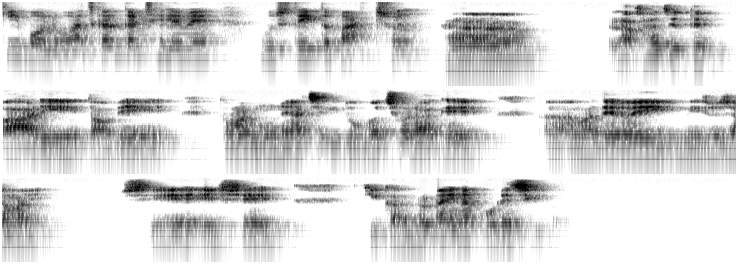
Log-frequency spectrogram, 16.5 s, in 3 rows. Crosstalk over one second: none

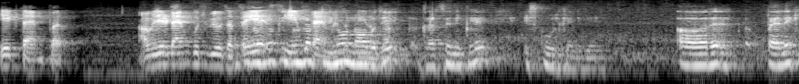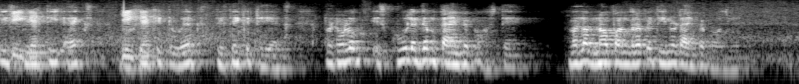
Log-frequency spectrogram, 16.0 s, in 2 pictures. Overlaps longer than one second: present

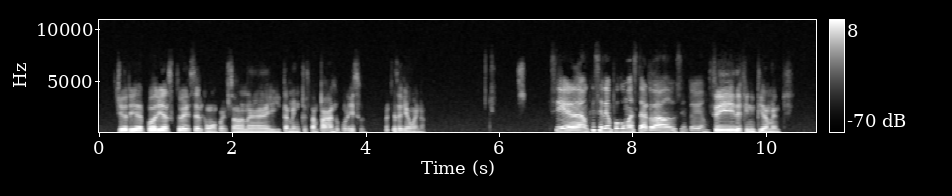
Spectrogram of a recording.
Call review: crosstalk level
none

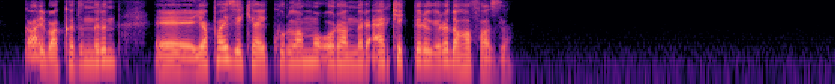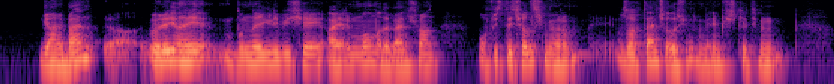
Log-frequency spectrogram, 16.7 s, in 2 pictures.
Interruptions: none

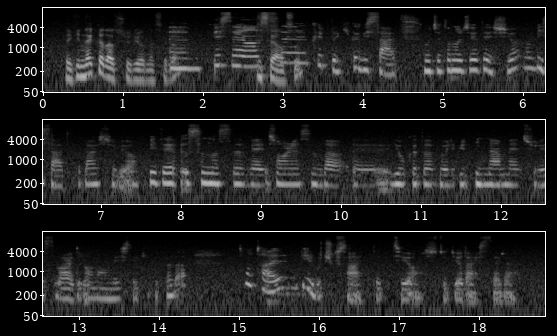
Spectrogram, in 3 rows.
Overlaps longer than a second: none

